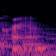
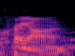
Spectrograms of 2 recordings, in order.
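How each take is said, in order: First: The word is said as one syllable, like cran. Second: The word is said with two syllables. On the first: "Like cranberry" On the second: "Two syllables"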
